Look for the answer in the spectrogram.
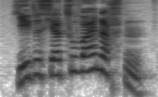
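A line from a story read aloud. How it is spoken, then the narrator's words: Voice calling from crowd. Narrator (German): rief eine Stimme aus der umstehenden Menge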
